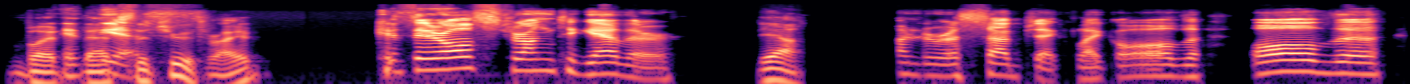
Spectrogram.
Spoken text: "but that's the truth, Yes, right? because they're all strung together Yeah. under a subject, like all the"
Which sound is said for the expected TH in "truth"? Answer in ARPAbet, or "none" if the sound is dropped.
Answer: TH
